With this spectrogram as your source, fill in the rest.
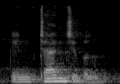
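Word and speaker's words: intangible: This is इंटैंजिबल। इंटैंजिबल इंटेंजिबल, एकदम आपको Google जैसा प्रोनाउंसिएशन बता रहा हूँ, क्योंकि यही इसकी खूबसूरती है।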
